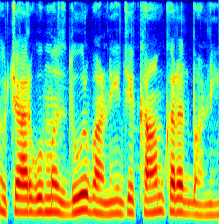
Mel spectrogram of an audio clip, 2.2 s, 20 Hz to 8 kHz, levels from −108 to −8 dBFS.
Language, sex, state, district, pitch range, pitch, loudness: Bhojpuri, male, Uttar Pradesh, Ghazipur, 165-185 Hz, 180 Hz, -18 LUFS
